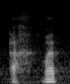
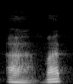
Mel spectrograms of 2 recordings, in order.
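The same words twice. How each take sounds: First: The h is a strong, throaty breath. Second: The h is a light, plain breath. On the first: "itu menggunakan huruf H yang artinya terpuji" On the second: "Kalau bilangnya Ahmad itu menggunakan uh, huruf H"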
